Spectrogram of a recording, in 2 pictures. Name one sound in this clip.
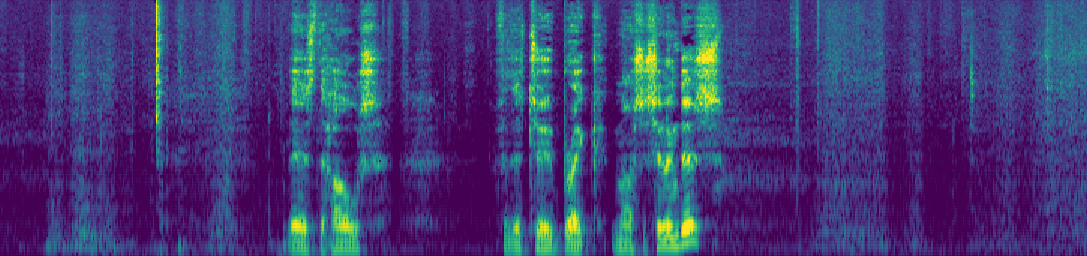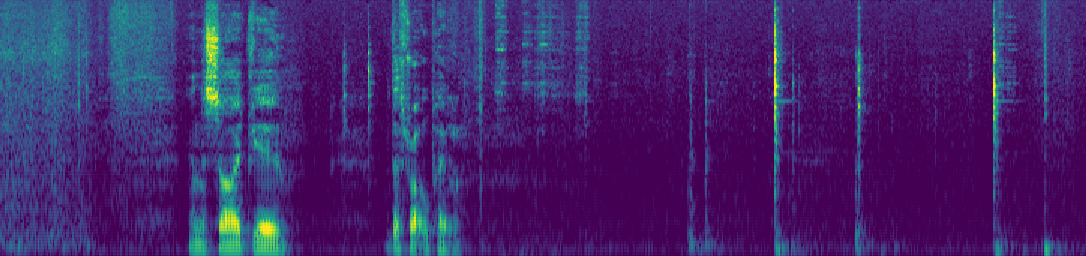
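Metal pedal parts click and clack as they are handled.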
